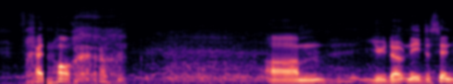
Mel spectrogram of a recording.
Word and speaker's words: Van Gogh: By the way, I find it saves on cleaning bills if you pronounce it Van Gogh instead of Van Gogh.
